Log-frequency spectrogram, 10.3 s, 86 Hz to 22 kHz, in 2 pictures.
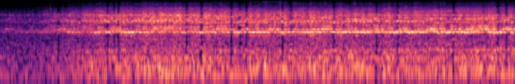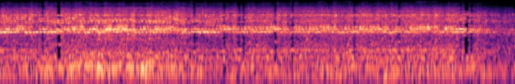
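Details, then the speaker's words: Citroën C3 Aircross, about 130,000 km, check-engine light on, misfiring, O2 sensor code, run with alternator belt removed: steady high-pitched squeal holds at idle; noise suspected from old timing belt, engine to be dismantled. "acredito aí que deve ter pegado aí o barulho é de Coreia chiando Coreia velha vamos supor né"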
